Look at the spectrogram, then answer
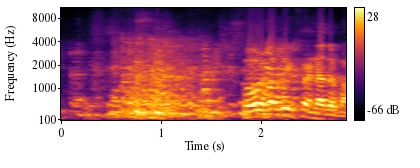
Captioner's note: laughter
